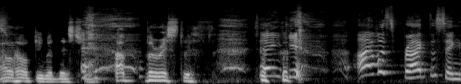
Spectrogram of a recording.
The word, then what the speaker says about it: Aberystwyth: After graduating into 2012 from, Aberystwyth. I'll help you with this. Aberystwyth.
